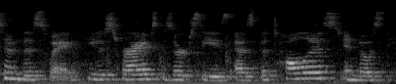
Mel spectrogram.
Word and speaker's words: Xerxes: Xerxes. You'll be thinking about that tonight when you get ready to hit the hay. So according to a Greek historian, he describes him this way. He describes Xerxes as the tallest and most handsome of the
